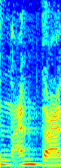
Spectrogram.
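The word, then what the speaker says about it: أنعمت: Di situ ada hamzah. Yang mula-mula hamzah, kemudian yang berikutnya ain. Jangan sampai salah baca.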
